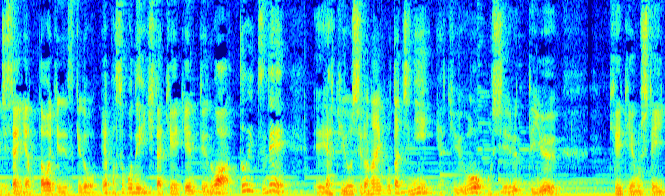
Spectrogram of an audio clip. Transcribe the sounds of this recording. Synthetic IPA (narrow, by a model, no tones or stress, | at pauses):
d͡ʑisːaijat̪ːaβ̞ake̞d̪e̞sɨ̥ke̞d̪o̞japːaso̞ko̞d̪e̞ikʲi̥t̪ake̞ːkẽ̞nt̪ːe̞iɯ̟no̞βad̪̥o̞it͡sɨd̪e̞ː | jakʲɨːo̞ɕiɾanaiko̞t̪at͡ɕiɲ̟ija̰kʲɨːo̞ʔoɕie̞ɾɯ̟t̪ːe̞jɯ̟ː | ke̞ːkẽ̞ɰ̃o̞ɕi̥t̪e̞i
